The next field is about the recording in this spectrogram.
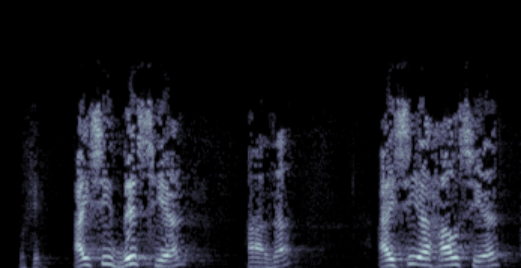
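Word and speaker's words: هذا: See, it is pronounced like haza. Huh? But this alif is not written. Huh? It is explained in the key also.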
